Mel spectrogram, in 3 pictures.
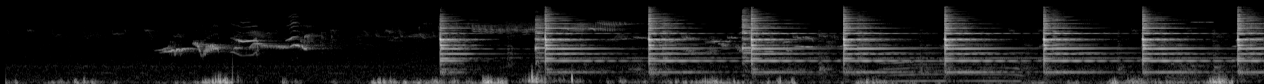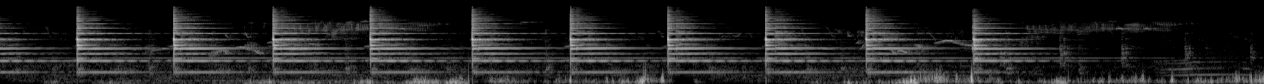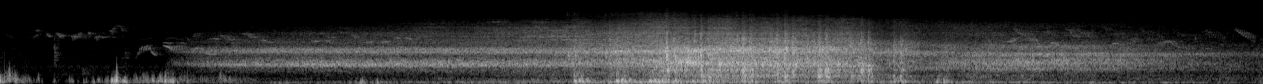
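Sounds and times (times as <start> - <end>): level-crossing warning bell: 4.4 - 24.6, 27.1 - 37.9.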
